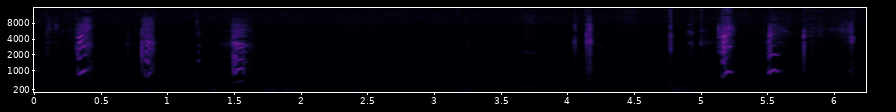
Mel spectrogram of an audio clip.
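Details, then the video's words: Pet cat fixated on a fly, making a funny noise: scattered short, crisp clicks and chirps come in uneven bursts, with soft low thumps in between. The setting is quiet and indoors. "Cat makes funny noise"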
